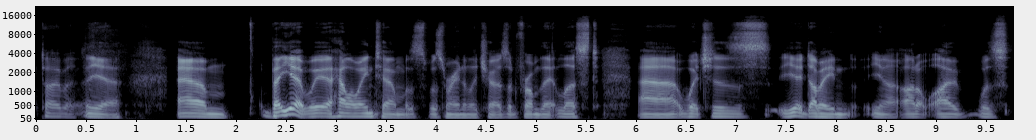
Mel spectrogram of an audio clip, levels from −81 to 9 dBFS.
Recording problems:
none

